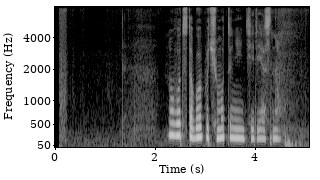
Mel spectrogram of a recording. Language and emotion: Russian, sad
